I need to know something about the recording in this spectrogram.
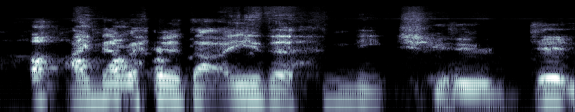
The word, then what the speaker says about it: Nietzsche: Niche sounds awful. Yeah. It sounds like you've got lice or something like that.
